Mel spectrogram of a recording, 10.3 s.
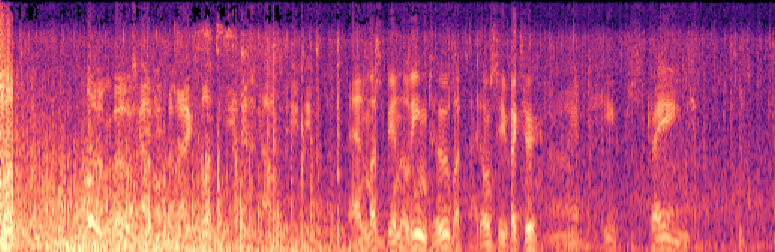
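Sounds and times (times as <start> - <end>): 
storm wind roaring: 0.0 - 6.9
speech: 1.2 - 3.7, 4.8 - 9.3.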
